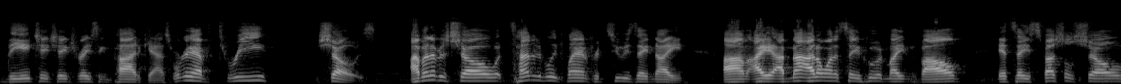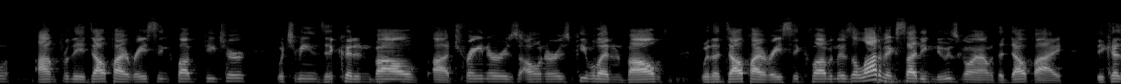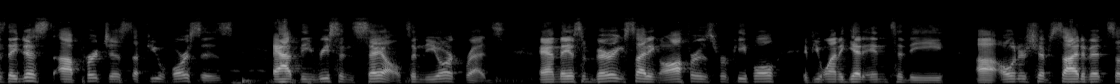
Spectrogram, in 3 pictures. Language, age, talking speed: English, 40-59, 200 wpm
